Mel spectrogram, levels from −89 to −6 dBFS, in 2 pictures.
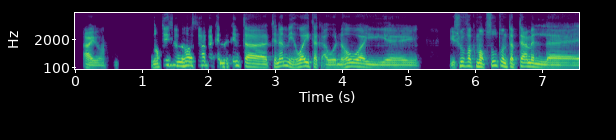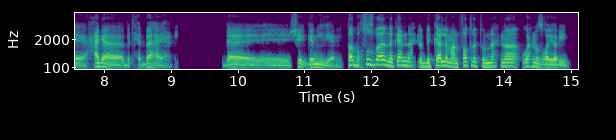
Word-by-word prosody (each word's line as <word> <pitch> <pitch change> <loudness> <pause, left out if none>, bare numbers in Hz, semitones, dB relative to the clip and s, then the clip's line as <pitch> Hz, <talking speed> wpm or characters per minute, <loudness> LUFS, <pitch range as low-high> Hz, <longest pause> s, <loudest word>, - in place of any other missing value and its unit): أيوه 100 -1 0 0.7
لطيف 130 - -2
إن 165 - +3
هو 180 +3 +4
يساعدك 185 +2 -3
إنّك 135 -1 -3
أنت 130 -10 +3
تنمّي 150 -2 0
هوايتك، 150 +5 +2
أو 105 0 -1
إن 110 0 -3
هو 140 +3 +3
ي 105 -3 -2 0.4
يشوفك 160 +8 -1
مبسوط 175 +7 +1
وأنت 150 -4 +3
بتعمل 140 -8 +2 0.6
حاجة 105 -7 +1
بتحبها 95 - -3
يعني، - - -10 0.6
ده 115 0 0 0.7
شيء 140 +3 -4
جميل 115 -1 0
يعني، 85 -4 -7
طَب 195 +1 +5
بخصوص 215 +5 -3
بقى 215 0 +5
إنّك 170 -6 +1
يعني 185 -1 +3
إحنا 160 -2 -3
بنتكلم 155 +3 +3
عن 135 - 0
فترة 170 +1 -1
وإن 140 0 +1
إحنا 150 0 0
وإحنا 150 0 -1
صغيّرين 110 -4 0
140 Hz, 145 wpm, -23 LUFS, 110-165 Hz, 0.7 s, طَب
